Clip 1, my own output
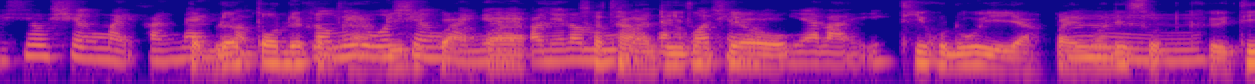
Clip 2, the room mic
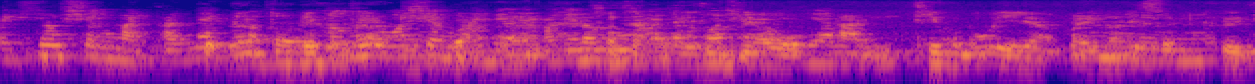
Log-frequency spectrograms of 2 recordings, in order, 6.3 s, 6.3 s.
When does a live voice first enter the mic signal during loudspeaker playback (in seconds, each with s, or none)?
none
